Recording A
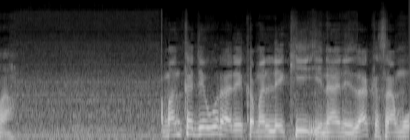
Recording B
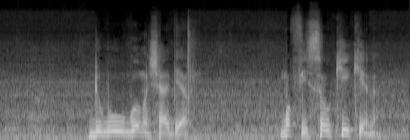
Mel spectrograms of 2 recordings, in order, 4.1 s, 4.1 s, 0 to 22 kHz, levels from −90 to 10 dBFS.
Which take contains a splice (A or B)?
A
